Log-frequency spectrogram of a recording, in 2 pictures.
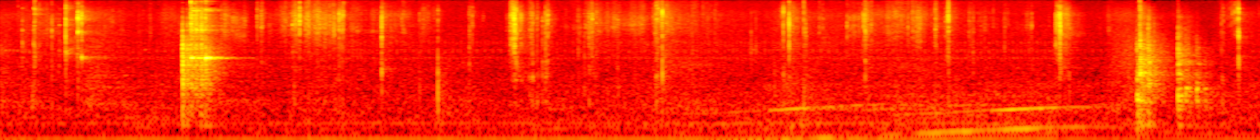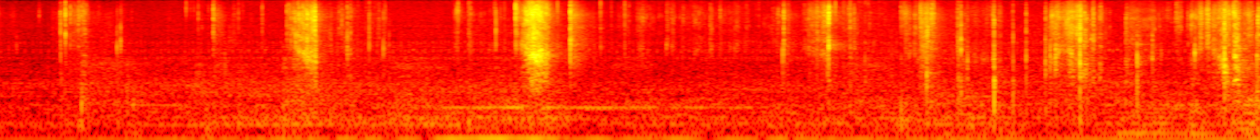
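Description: Card stock and adhesive tape being handled while gluing card layers together: scattered paper rustles, taps and several sharp clicks, with tape tearing. A faint low steady hum runs underneath.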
